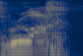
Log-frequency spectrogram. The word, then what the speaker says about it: ruach: So in Hebrew, the word is ruach, and you got to say it like that.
